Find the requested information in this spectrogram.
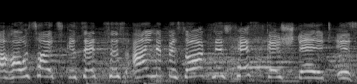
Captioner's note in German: Anhaltende Unruhe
